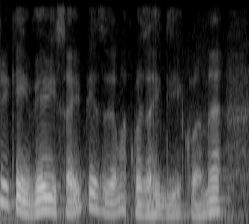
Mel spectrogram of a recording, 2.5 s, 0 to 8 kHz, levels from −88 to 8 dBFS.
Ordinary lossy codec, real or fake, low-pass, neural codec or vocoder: Opus, 16 kbps; real; 7.2 kHz; none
